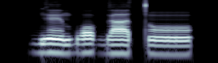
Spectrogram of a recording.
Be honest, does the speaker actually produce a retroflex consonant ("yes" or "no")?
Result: no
